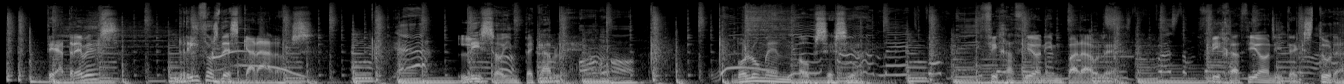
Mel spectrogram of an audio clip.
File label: male spanish hair comercial; ideasonora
